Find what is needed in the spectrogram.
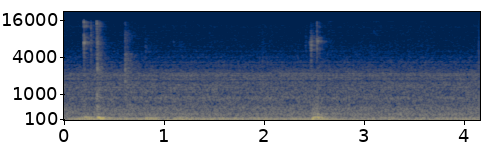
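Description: A few light clicks from a computer mouse and keyboard, three close together near the start and a louder one with a low thump about two and a half seconds in, over a low steady hum.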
